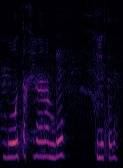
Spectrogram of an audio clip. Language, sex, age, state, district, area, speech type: Kannada, female, 18-30, Karnataka, Dharwad, urban, spontaneous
